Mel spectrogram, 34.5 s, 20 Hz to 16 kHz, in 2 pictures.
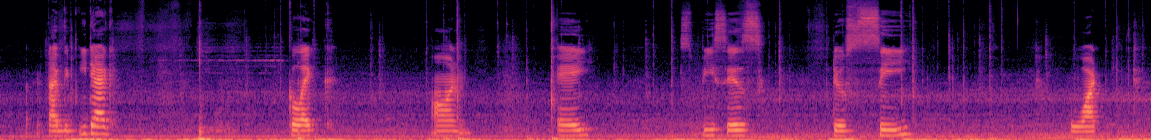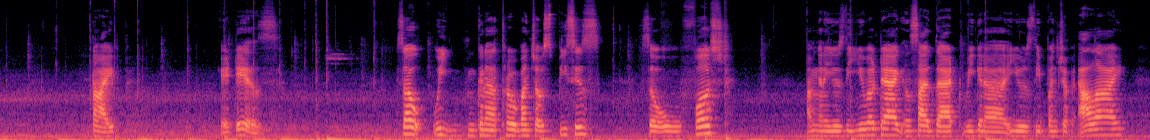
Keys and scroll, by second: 3.7-11.1 typing, 11.5 Return, 11.7 Return, 12.1-23.4 typing, 26.1 Return, 26.4 Return, 27.8-28.1 typing, 30.0 Return, 31.5-32.5 typing.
